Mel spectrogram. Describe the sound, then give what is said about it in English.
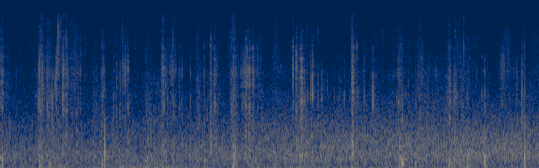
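Steady footsteps walk along a suburban street, each step a crisp, gritty crunch in an uneven rhythm over a faint constant hiss, with no one talking. “All right, we can go a little further on foot.”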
